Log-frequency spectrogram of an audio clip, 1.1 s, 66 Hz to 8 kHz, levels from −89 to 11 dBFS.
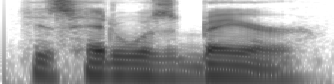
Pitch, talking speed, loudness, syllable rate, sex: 90 Hz, 215 wpm, -15 LUFS, 4.2 syllables/s, male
